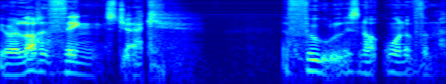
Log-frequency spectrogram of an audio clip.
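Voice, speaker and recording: A man puts on a raspy character voice at a medium pitch. He speaks at a fairly slow pace. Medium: read story. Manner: matter-of-fact, sardonic.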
